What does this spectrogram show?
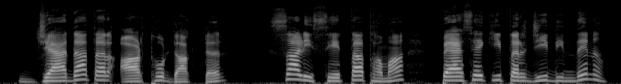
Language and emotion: Dogri, disgusted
